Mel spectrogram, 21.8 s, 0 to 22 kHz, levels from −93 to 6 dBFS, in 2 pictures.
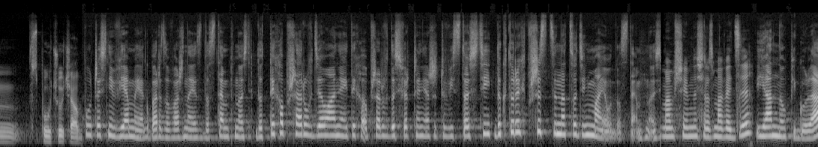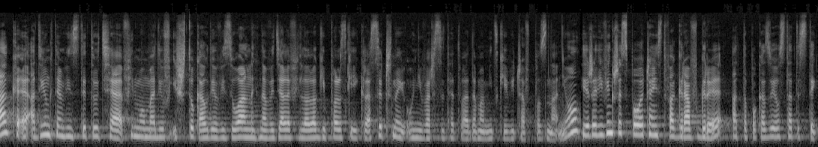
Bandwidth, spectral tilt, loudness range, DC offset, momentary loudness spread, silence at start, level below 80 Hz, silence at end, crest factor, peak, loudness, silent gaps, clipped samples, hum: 16.5 kHz; -3.5 dB/octave; 5 LU; under 0.1%; 9 LU; 0 s; -76 dBFS; 0 s; 22 dB; -2 dBFS; -25 LUFS; none; under 0.1%; none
